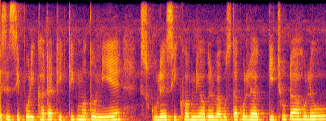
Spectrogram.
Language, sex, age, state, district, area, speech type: Bengali, female, 60+, West Bengal, Nadia, rural, spontaneous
